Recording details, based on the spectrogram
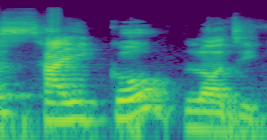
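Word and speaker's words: psychology: বাট এটাসার হবে হচ্ছেসারটা হবে সাইকোলজি। এই যে মানে কিছু শব্দ রয়েছে যে শব্দগুলোর সামনে পি এর উচ্চারণটা লাগে না।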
